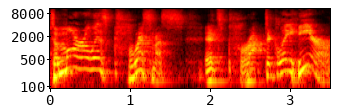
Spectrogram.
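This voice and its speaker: This put-on character voice sits fairly high in pitch and makes very wide pitch swings. The delivery runs at a fairly slow pace. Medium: read story. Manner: snarling, sneering.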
